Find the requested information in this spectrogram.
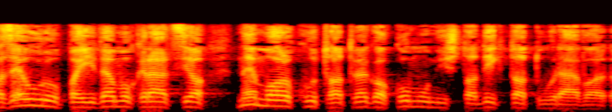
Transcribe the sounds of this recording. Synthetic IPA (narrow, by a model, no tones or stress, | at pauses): ɒzɛuɾoːpɒjid̪ɛmo̞kraːt̪sijɒnɛmɒlkut̪hɒt̪mɛɡɒko̞mːuniʃt̪ɒd̪ikt̪ɒt̪uːɾaːvɒl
